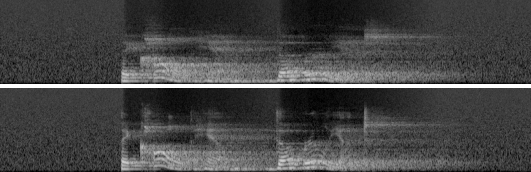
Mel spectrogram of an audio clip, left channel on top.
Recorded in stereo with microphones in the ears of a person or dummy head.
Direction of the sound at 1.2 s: 65° right (ahead or behind).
